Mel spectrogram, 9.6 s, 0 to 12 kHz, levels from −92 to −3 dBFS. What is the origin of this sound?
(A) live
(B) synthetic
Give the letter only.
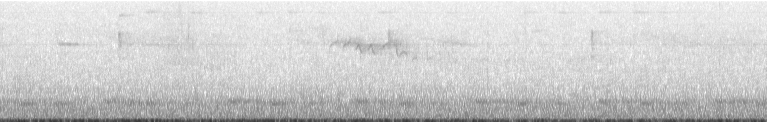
B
